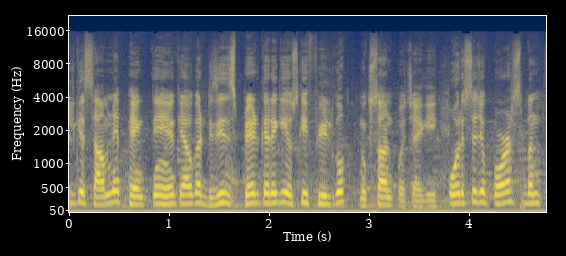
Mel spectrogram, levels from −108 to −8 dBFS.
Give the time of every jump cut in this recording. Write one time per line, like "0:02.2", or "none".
0:01.1
0:03.6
